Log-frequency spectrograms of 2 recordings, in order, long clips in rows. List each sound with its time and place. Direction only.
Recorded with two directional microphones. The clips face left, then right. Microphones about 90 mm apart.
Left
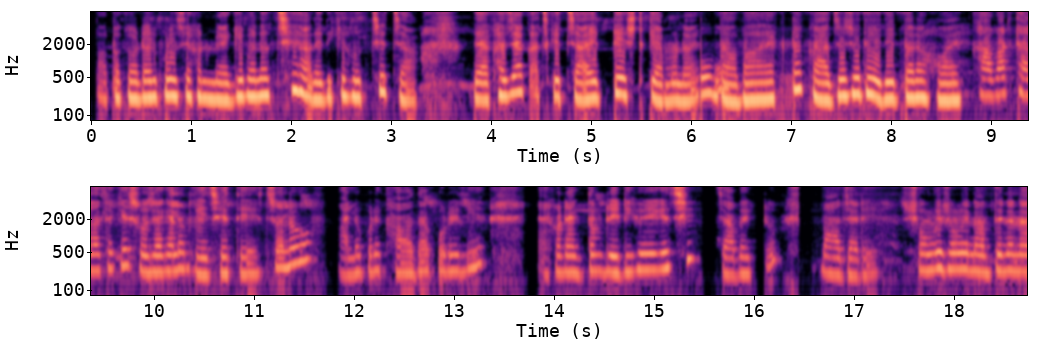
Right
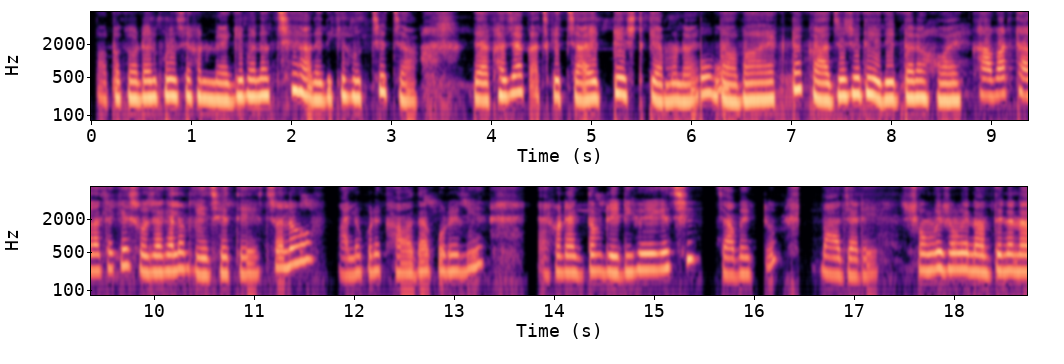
0.1 s speech: 40° right (ahead or behind)
6.1 s speech: 60° right (ahead or behind)
9.0 s speech: 45° right (ahead or behind)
